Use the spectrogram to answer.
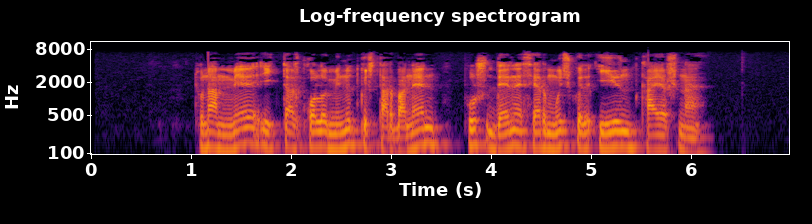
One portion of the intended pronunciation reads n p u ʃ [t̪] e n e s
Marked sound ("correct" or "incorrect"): incorrect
